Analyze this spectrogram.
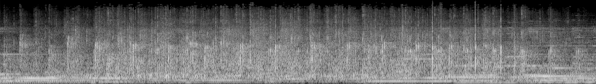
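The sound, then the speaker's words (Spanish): Applause from the audience at a 2014 school graduation ceremony as a student receives a certificate: a dense, steady wash of clapping that holds an even loudness throughout. “Fuerte los aplausos, por favor.”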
